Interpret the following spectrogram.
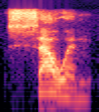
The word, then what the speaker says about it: Samhain: So Samhain, they're gonna spell it Samahain, but it's pronounced Samhain, like different, way different than what it's spelled.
